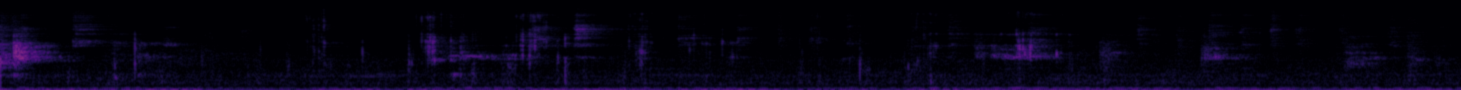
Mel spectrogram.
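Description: Close-up chewing of a mouthful of mutton fat curry and rice, with irregular mouth clicks throughout.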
